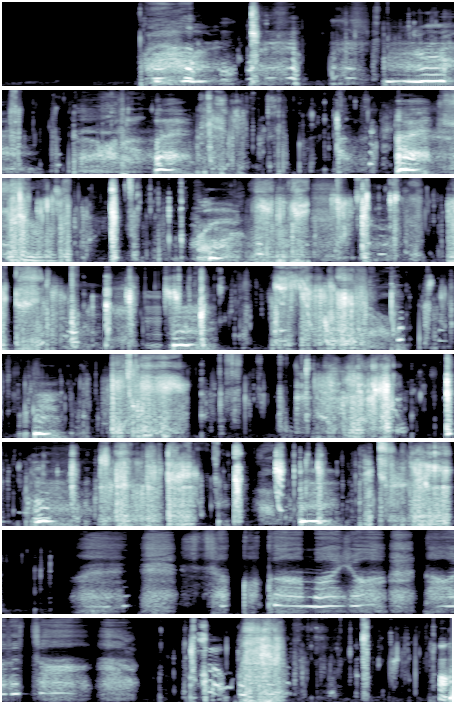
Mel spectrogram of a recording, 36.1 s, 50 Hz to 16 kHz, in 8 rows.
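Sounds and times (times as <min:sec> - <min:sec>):
wet mouth sounds: 0:01.4 - 0:27.2, 0:33.2 - 0:36.1
person chewing and crunching chocolate: 0:01.4 - 0:27.6, 0:33.2 - 0:36.1
breathing: 0:27.8 - 0:29.3, 0:30.7 - 0:33.0.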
